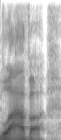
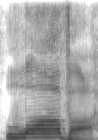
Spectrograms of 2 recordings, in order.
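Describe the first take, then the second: First: The word is said in a Canadian way. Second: The word is said in an American way. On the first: "as a West Coast Canadian, I say lava" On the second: "it drives Americans bananas... no, dummy, it's lava"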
